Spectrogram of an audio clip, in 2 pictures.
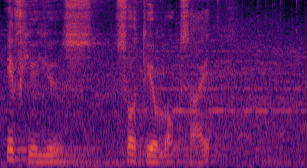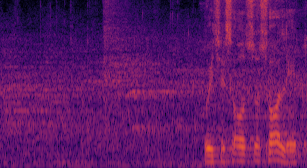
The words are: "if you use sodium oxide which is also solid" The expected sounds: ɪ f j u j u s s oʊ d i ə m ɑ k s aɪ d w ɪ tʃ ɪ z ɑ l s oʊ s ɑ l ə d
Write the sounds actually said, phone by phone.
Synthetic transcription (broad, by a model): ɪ f j u j u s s oʊ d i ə m ɑ k s aɪ d w ɪ tʃ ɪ s ɑ l s oʊ s ɑ l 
